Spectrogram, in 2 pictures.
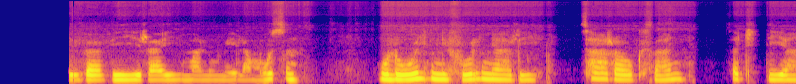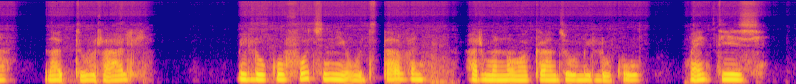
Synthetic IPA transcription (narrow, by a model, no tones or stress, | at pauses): evaviːɾajmanumeləmusin | uluuluniv̥ulunaɾi | t͡saɾawku̥z̥ani̥ | saʈ͡ʂi̥d̪̥iə | nad̪urali̥ | milukufut͡siniud̪i̥t̪avani̥ | aɾimanowakand͡zumiluku | majnt̪ezi̥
